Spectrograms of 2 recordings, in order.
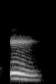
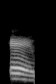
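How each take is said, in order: First: The vowel is said lax and soft. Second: The vowel is said crisp and firm. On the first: The speaker calls it wrong. "bukan E" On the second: The speaker calls it right. "E-nya itu agak tegas"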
